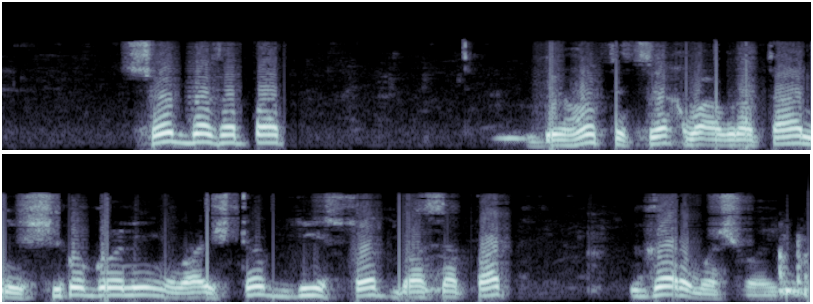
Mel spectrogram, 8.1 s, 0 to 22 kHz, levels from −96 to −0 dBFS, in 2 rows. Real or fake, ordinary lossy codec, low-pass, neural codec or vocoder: real; AAC, 32 kbps; 7.2 kHz; none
